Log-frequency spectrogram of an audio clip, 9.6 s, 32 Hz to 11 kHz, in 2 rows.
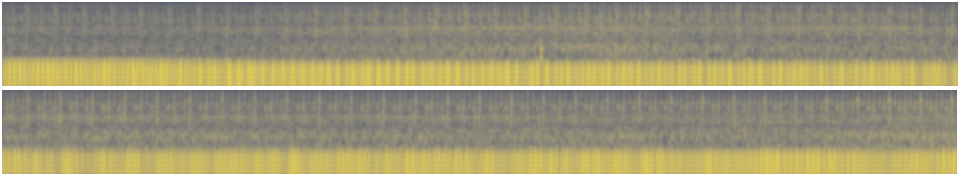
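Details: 2009 BMW 335i N54 at idle: very loud, fast, sharp unbroken ticking that gets louder with revs and doesn't stop once warm. Owner says it's not typical DI injector noise; it began after the JB4 firmware update.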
